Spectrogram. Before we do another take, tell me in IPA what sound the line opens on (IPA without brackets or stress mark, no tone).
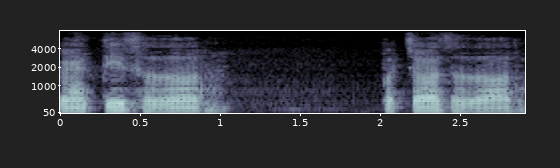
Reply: p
